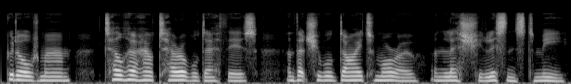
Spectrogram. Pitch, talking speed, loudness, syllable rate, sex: 180 Hz, 220 wpm, -17 LUFS, 5.3 syllables/s, female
